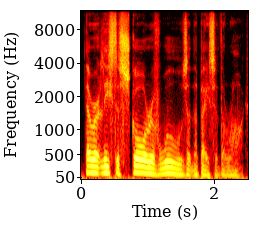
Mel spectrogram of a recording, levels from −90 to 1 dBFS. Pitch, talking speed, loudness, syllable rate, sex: 105 Hz, 335 wpm, -15 LUFS, 7.7 syllables/s, male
